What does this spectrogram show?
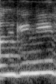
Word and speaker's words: Sangini: Sangini rhymes with Nandini, ma'am.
